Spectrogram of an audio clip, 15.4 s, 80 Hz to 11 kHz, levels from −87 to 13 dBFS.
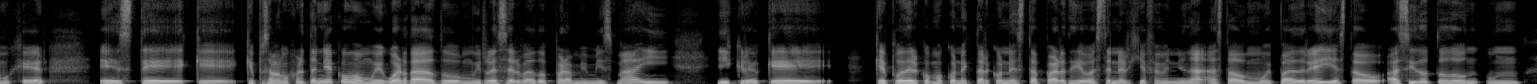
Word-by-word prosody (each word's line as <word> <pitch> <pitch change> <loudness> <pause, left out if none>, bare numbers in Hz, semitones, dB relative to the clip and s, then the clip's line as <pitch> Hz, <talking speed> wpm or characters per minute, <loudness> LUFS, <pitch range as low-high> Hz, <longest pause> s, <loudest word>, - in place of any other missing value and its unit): mujer, 170 +6 -2 0.5
este, 170 0 +3
que 165 -2 -2
que 190 - -3
pues 195 +3 -10
a 205 - +3
lo 205 - 0
mejor 210 +1 -3
tenía 240 0 +1
como 235 -6 +1
muy 180 0 0
guardado, 180 -1 +3
muy 170 0 -3
reservado 170 -2 -1
para 170 -2 0
mí 160 0 -4
misma, 170 +8 -3
y 160 -8 -1 0.4
y 175 -1 +1
creo 170 -1 -1
que 185 - +2 0.4
que 190 -1 +3
poder 185 0 +5
como 205 -1 -2
conectar 170 0 -2
con 180 0 -2
esta 175 0 -3
parte 175 0 +1
o 165 - +1
esta 165 +2 -4
energía 165 -3 -3
femenina 165 +2 -2
ha - - -2
estado 170 0 0
muy 165 0 -3
padre 170 +4 +1
y 180 -3 +1
ha - - +3
estado, 170 +1 0
ha 175 - +3
sido 205 +3 -1
todo 190 -2 -1
un 185 0 -3
un, 175 -1 -5
175 Hz, 170 wpm, -25 LUFS, 170-185 Hz, 0.5 s, poder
